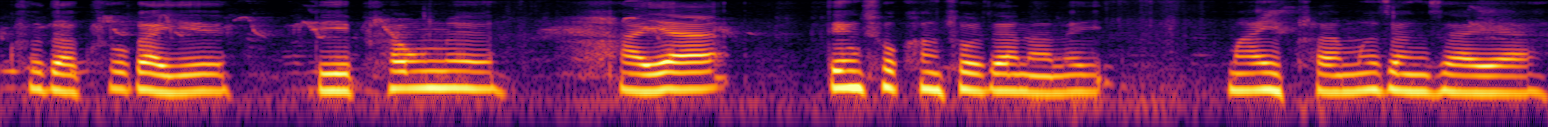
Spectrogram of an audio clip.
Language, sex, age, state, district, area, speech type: Bodo, female, 45-60, Assam, Chirang, rural, spontaneous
